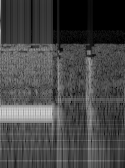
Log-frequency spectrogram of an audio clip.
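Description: A telephone ringing tone on an outgoing call: a steady, even tone holds for under a second, then stops, followed by two brief, soft bursts of sound with no talk.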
